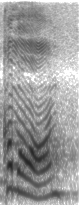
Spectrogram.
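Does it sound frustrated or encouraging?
frustrated. It sounds frustrated and impatient.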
